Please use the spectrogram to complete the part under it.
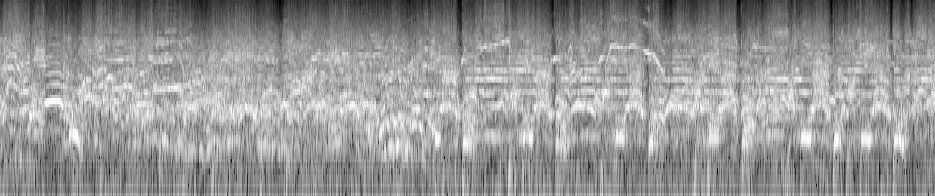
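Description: A large crowd outdoors shouts and chants loudly.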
